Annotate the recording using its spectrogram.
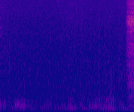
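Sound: cat vocalizing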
